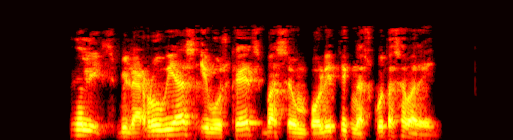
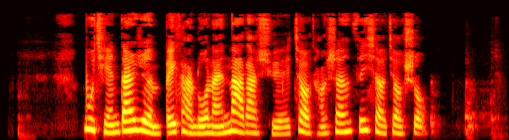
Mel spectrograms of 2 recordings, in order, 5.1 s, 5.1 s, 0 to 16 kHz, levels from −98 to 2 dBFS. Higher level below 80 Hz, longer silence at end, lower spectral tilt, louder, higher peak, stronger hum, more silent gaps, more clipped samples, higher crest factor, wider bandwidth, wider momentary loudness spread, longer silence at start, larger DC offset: first, -62 dBFS vs -74 dBFS; first, 0.8 s vs 0.4 s; first, -5.5 dB/octave vs -4 dB/octave; first, -19 LUFS vs -23 LUFS; about the same, -4 dBFS vs -4 dBFS; neither; neither; neither; second, 14 dB vs 20 dB; second, 7.6 kHz vs 11.5 kHz; second, 5 LU vs 9 LU; about the same, 0.75 s vs 0.85 s; neither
